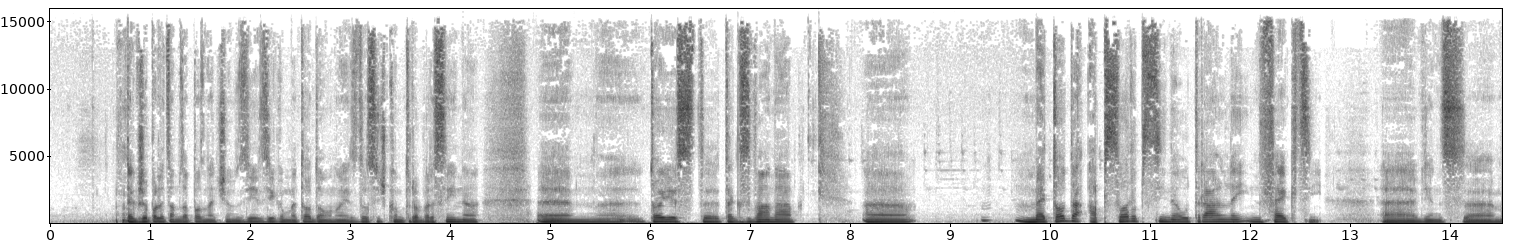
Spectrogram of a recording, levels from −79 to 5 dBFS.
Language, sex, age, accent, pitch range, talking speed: Polish, male, 40-59, native, 120-150 Hz, 85 wpm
